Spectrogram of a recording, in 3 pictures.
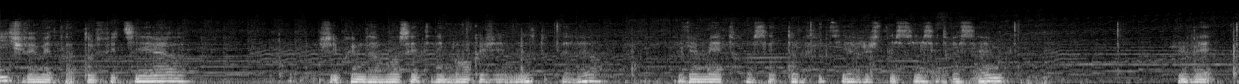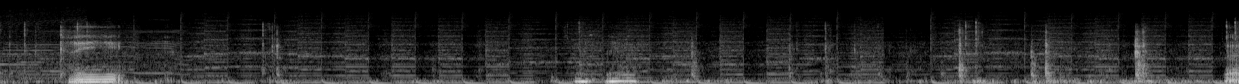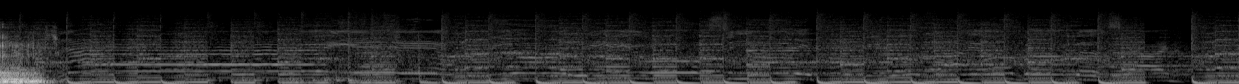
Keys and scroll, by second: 2.3 ctrl+x, 30.2 Escape, 36.5 Escape.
